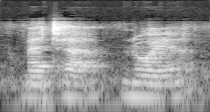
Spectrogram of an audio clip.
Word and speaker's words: Metanoia: Metanoia, that's how you say it.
